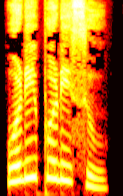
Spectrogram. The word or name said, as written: ಒಡಿಪೊಡಿಸು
